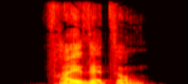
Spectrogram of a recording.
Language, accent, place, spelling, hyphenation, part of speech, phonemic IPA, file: German, Germany, Berlin, Freisetzung, Frei‧set‧zung, noun, /ˈfʁaɪ̯ˌzɛtsʊŋ/, De-Freisetzung.ogg
- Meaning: release, discharge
